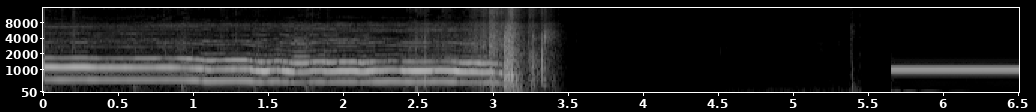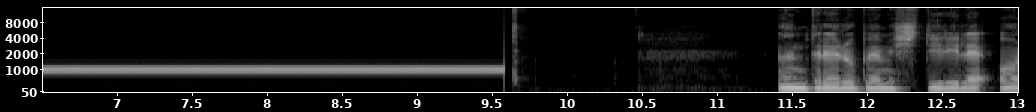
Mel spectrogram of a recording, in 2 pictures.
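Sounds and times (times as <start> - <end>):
steady test tone beep: 5.6 - 9.6.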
